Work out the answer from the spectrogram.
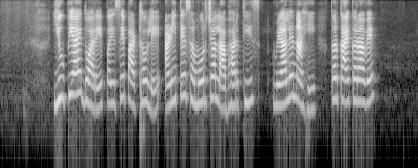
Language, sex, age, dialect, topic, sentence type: Marathi, female, 36-40, Standard Marathi, banking, question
